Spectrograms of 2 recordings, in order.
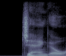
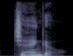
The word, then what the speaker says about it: Django: Is it spelled like Django Reinhardt? D-J-N-G-O? – J-A-N-G-O. – Oh, it's spelled phonetically. – Django. – Django. Like Django Unchained. But that was also with a D, so.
